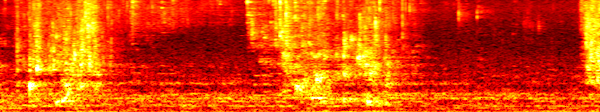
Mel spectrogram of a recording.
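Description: Water running into a cooking pot while sambar is prepared in a home kitchen, a quiet steady pour in short surges with faint background hiss and no talk.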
